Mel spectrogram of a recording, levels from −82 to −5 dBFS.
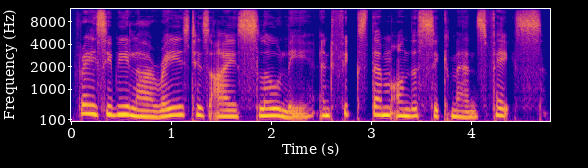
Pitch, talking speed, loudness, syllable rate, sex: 210 Hz, 175 wpm, -16 LUFS, 4.1 syllables/s, female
